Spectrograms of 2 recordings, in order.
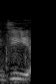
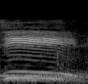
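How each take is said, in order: First: A brief "di", vowel not held; short kasra vowel. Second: A long, drawn-out "di"; long kasra vowel. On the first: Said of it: "we have the kasra". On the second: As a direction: DI held long. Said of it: "which is the long vowel". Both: Shown as a demonstration.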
